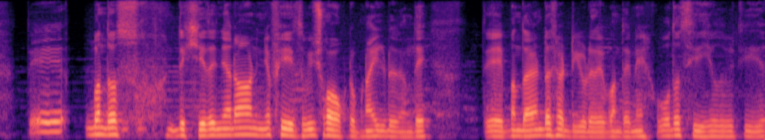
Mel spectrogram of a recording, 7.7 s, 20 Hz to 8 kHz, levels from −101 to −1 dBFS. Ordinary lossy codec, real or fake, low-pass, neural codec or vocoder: none; real; none; none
